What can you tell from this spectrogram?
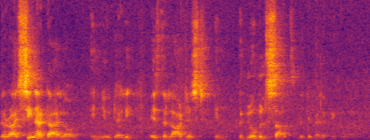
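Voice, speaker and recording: A man is speaking against noticeable background noise. Audible room echo fills the recording. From India. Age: 70s. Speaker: retired diplomat. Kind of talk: interview. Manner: animated.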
